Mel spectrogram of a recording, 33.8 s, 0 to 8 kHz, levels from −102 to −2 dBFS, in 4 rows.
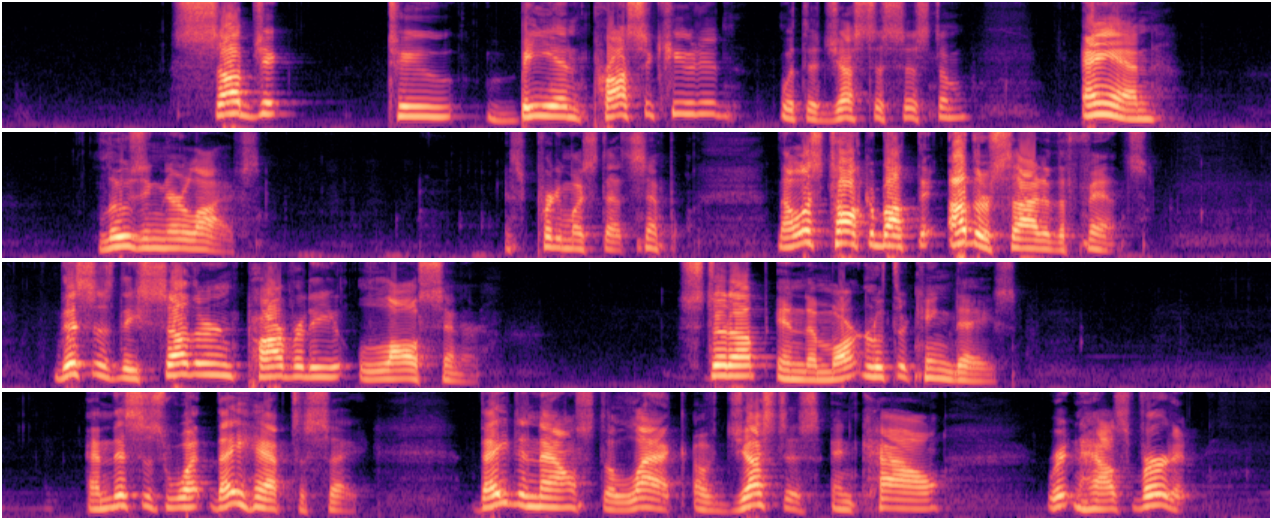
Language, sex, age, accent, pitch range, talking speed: English, male, 60-79, American, 140-200 Hz, 105 wpm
